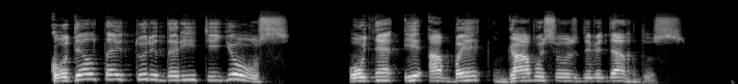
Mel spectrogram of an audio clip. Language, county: Lithuanian, Marijampolė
